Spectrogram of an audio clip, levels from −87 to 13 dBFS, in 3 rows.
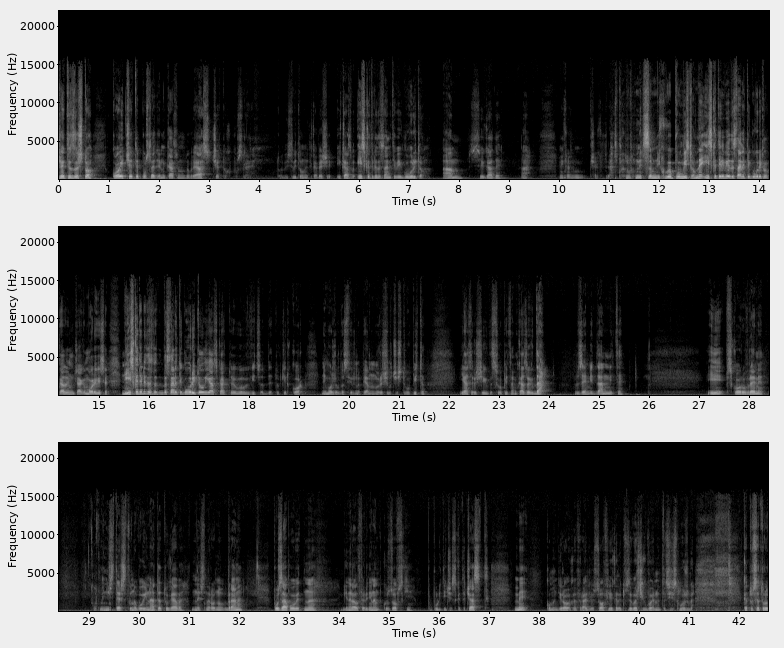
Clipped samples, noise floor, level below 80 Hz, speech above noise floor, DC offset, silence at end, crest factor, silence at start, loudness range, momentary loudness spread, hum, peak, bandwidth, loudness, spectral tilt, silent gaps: under 0.1%; -61 dBFS; -58 dBFS; 28 dB; under 0.1%; 0 s; 22 dB; 0 s; 12 LU; 21 LU; none; -10 dBFS; 16 kHz; -32 LUFS; -4 dB/octave; none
